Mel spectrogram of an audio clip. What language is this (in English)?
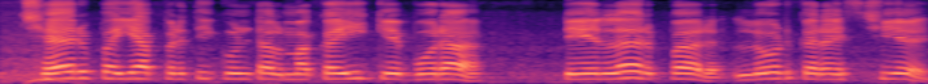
Maithili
